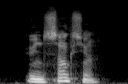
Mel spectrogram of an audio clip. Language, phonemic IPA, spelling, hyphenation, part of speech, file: French, /sɑ̃k.sjɔ̃/, sanction, sanc‧tion, noun, Fr-sanction.ogg
- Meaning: sanction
